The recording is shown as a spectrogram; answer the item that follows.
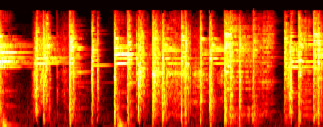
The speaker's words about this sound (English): Sword fighting, two opponents.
